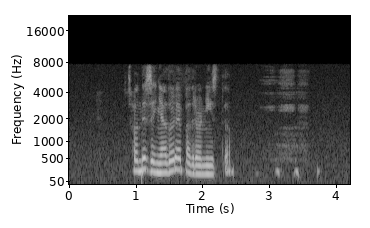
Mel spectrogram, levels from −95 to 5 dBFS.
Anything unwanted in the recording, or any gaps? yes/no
yes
